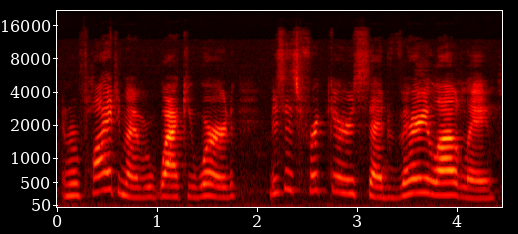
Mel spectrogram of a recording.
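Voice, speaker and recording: Teen girl doing a storytime, high voice, chatty and a bit wry. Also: animated, measured pace, a bit bright. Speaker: storytime narrator. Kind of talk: scripted storytime narration.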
